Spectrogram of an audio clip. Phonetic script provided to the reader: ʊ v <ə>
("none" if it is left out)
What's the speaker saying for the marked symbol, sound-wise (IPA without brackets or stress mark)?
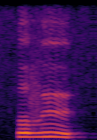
ʉ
